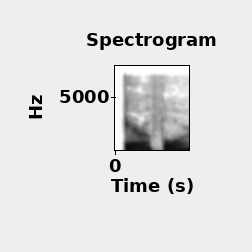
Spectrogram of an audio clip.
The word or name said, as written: aerophore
